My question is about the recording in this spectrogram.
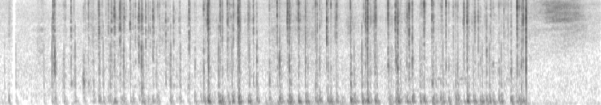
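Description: Fast typing on a laptop keyboard: a dense, unbroken run of key clicks that stops suddenly about five seconds in.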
